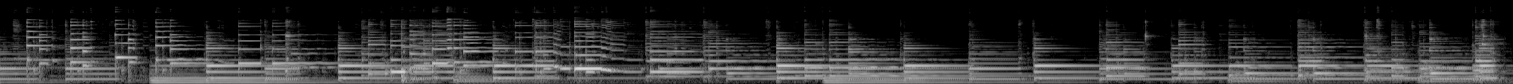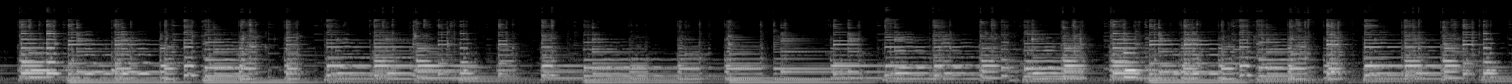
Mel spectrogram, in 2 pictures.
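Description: Concert zither played solo: a plucked melody on the fretted strings over a steady accompaniment of bass notes and chords on the open strings, with a quick run of notes about five seconds in.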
